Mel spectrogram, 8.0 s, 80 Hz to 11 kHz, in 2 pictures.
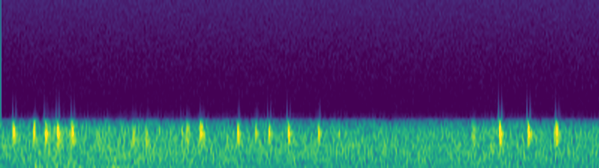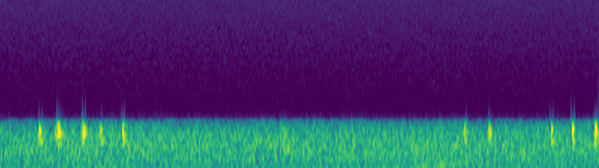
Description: event 912136 date 03/19/22 time 01:36:06 GMT (3 years, 1 month ago) score 9.45 location TSS-AB05 detected by nrw target species NRW annotations +NRW Spectrogram: Frequency (kHz) vs. Time (s) audio not available .wav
